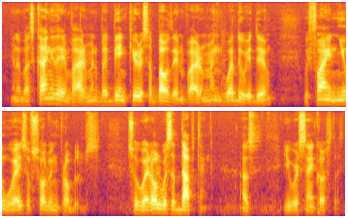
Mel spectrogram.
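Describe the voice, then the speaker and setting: A man's voice at a very fast pace with ordinary pitch variation. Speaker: professor. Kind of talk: lecture. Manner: animated.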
